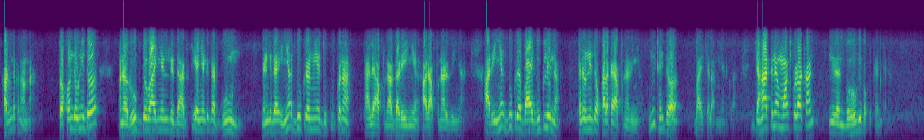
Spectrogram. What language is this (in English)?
Santali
